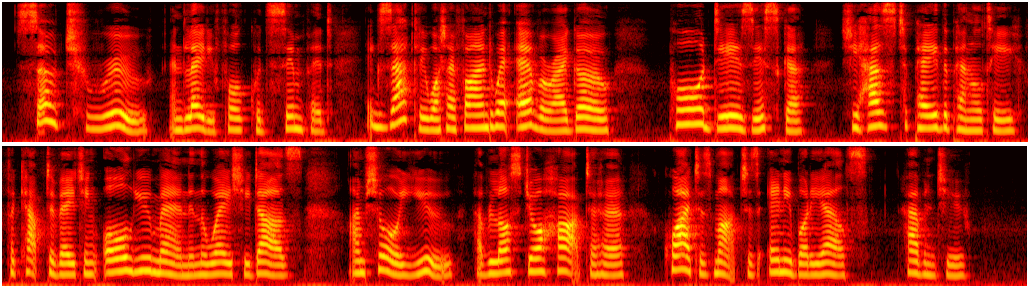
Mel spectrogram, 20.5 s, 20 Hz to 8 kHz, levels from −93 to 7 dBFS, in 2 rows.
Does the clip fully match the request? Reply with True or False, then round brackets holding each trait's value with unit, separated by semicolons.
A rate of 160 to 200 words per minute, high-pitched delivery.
False (145 wpm; 210 Hz)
